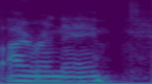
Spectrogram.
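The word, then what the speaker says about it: εἰρήνη: peace the Greek word for this word is AI Renee looks like Irene but it's pronounced I Renee now this is the Greek Greek equivalent to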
